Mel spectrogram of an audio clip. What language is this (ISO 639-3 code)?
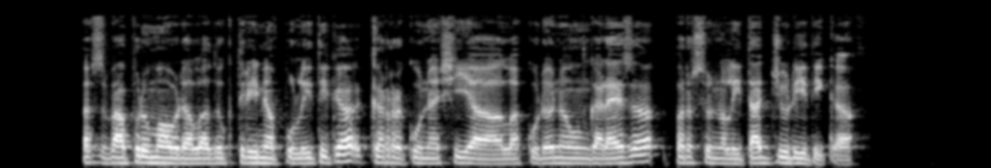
cat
